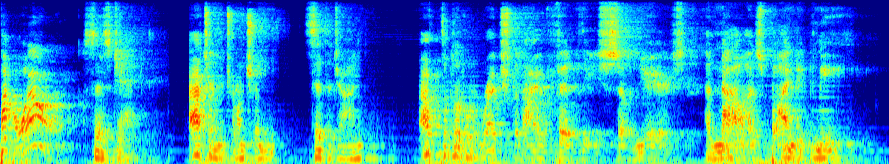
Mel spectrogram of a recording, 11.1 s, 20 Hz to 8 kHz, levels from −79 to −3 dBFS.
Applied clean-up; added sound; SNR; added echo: neural separator model SepFormer DNS4.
